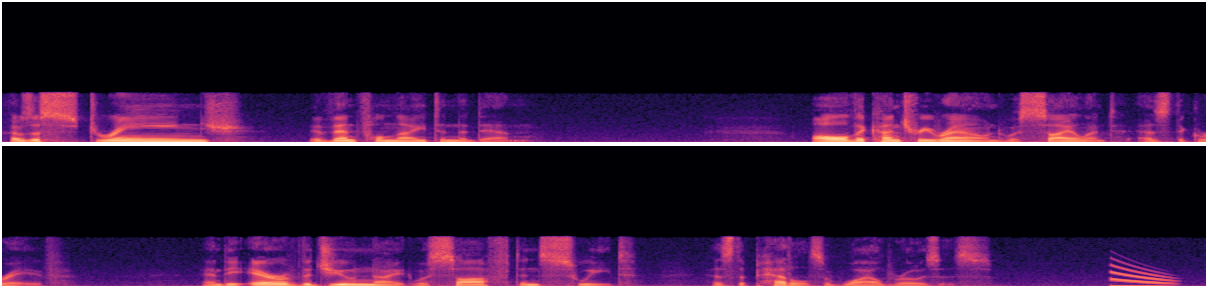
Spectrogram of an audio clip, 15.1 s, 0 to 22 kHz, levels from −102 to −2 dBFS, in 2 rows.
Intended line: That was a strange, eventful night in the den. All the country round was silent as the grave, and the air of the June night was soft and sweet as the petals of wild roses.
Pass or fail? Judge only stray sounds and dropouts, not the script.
fail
